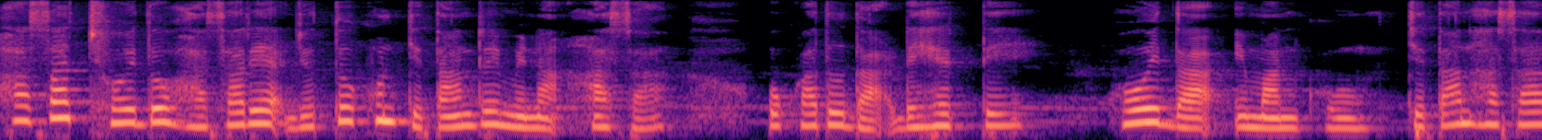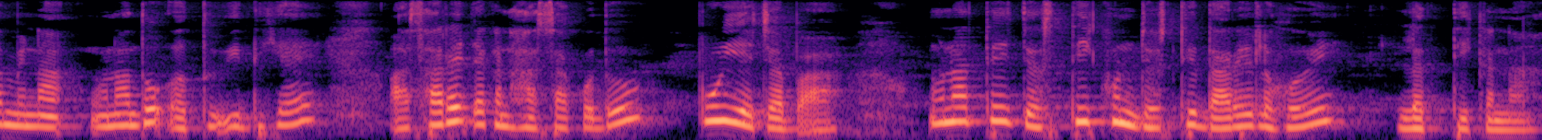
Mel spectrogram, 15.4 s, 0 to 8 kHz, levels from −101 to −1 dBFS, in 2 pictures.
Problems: none marked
